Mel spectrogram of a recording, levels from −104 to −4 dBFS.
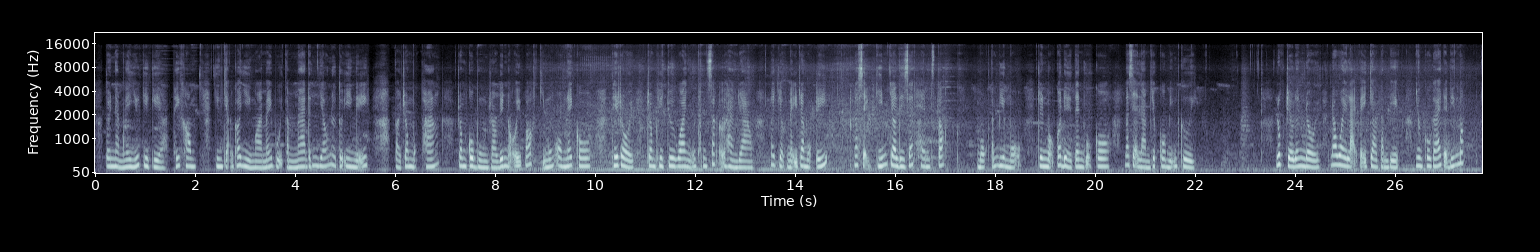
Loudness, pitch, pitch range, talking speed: -27 LUFS, 220 Hz, 195-230 Hz, 210 wpm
